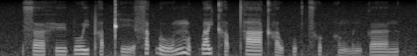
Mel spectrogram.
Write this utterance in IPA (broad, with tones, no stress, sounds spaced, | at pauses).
s œː˧ h yː˧ p uː˥ j pʰ ɐ˧ t̚ kʰ iː˨˩ s ɐ˥ k̚ l uː˨˥ n m ʊ˨˥ k̚ l ɐ˥ j kʰ ɐ˨˥ p̚ t̪ʰ aː˧ kʰ ɐ˨˩ w kʷ ɐ˨ k̚ t͡sʰ ʊ˧ k̚ h ʊ˨˩ ŋ m ɪ˨˩ ŋ k œː˧ n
